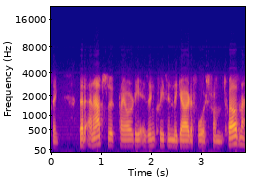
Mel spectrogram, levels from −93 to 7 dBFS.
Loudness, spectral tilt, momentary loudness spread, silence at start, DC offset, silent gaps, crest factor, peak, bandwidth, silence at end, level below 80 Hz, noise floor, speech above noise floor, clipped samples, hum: -20 LUFS; -6 dB/octave; 13 LU; 0.05 s; under 0.1%; none; 20 dB; 0 dBFS; 4.6 kHz; 0 s; -78 dBFS; -38 dBFS; 19 dB; under 0.1%; none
